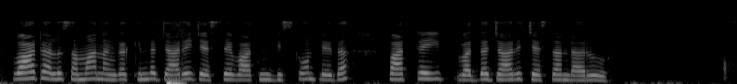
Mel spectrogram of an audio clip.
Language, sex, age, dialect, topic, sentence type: Telugu, female, 60-100, Southern, banking, statement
